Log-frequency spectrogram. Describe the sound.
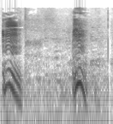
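A person deliberately clears their throat twice, demonstrating the habit of a tickle in the throat. Two short, harsh, raspy bursts come about a second apart, with quiet between them.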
